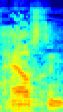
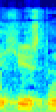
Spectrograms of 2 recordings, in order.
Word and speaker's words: Houston: but in perry georgia if you come in and say houston they send you back home that's pronounced that's houston and georgia um but both of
